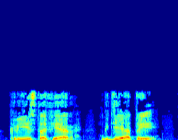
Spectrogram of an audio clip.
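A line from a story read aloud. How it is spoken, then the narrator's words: Shout. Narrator (Russian): кричала она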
